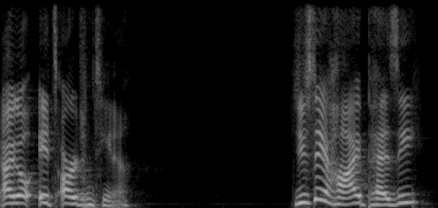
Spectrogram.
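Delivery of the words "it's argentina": very calm, imitated calmest tone of voice. Retelling answering a puzzle the others were stumped on: imitating own calmest voice. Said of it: "in the calmest voice I, I know".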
